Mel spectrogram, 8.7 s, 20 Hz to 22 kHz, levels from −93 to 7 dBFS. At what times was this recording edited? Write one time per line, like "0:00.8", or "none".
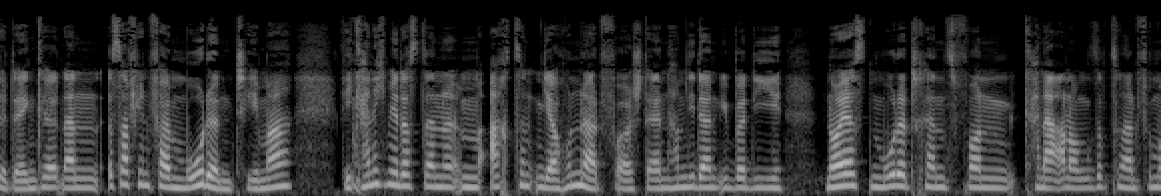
none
